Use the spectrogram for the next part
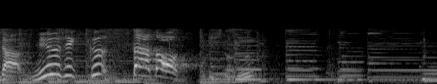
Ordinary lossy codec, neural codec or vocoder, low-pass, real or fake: none; none; 5.4 kHz; real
